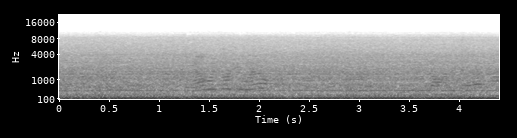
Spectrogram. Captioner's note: crowd chattering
